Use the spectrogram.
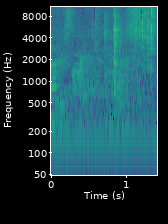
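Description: Metal utensil scraping a cooked turducken off the bottom of a pot, a quiet run of clinks and scrapes with a couple of sharper knocks, close by in a kitchen.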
